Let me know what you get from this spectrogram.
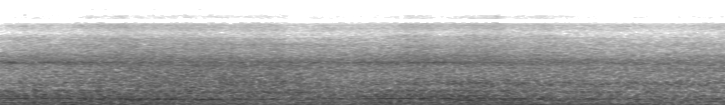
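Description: Electric commuter train running past on the tracks below, a steady rushing rumble of wheels on rail with a faint steady whine.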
